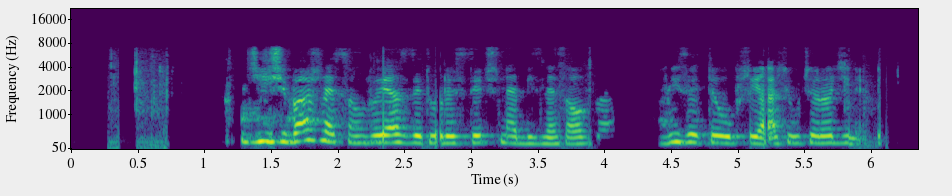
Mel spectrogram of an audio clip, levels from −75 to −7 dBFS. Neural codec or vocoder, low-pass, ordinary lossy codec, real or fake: none; 7.2 kHz; AAC, 48 kbps; real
